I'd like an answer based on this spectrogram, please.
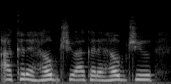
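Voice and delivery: tearful, crying, pleading tone. Retelling what the girlfriend said outside: imitating someone crying.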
